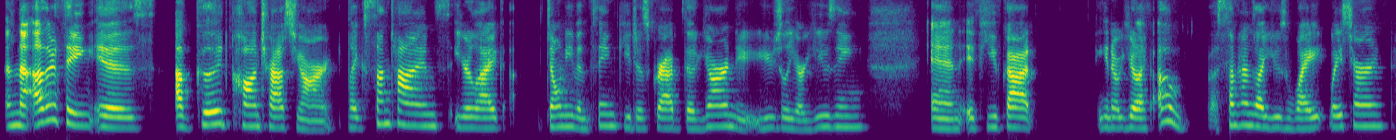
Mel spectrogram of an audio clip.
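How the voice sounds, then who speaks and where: A woman's voice: lowish voice, fairly even intonation, measured pace, a bit bright. A woman instructor giving a casual live demonstration, chatty and playful, often interrupting herself and poking fun at her own slips. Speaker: craft instructor demonstrating sock knitting. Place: live in-person event with an audience. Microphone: event microphone.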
